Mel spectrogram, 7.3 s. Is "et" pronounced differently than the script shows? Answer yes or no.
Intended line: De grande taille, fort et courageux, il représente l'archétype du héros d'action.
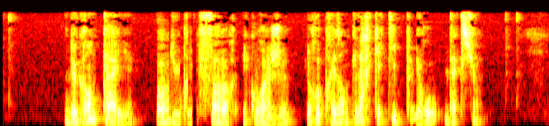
no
